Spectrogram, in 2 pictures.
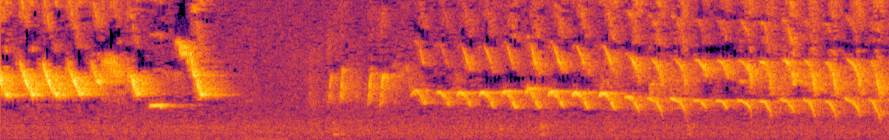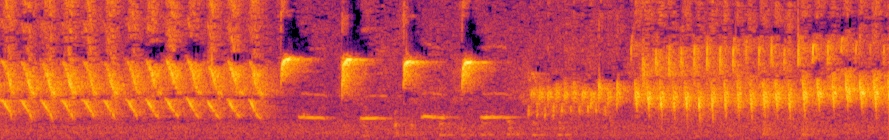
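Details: Lizard canary song with rapid repeated high notes forming long rolling trills, broken by short chirps and then a fast buzzy phrase.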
